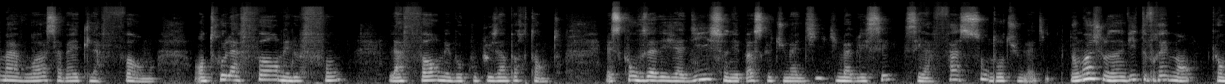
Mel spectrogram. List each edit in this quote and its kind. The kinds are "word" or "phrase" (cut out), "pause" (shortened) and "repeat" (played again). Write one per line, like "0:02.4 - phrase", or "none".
none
